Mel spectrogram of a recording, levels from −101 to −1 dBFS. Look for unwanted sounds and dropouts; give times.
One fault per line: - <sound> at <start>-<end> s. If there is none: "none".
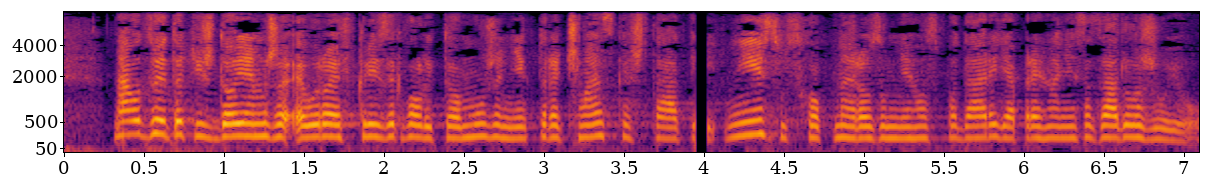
- dropout at 3.9-4.0 s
